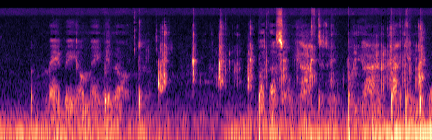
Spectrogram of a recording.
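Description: Hands working artificial nails loose in warm soapy water with a cuticle tool: a quick, irregular run of small wet clicks and squelches, over a faint steady low hum.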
